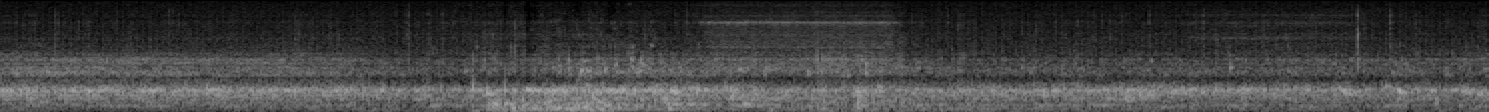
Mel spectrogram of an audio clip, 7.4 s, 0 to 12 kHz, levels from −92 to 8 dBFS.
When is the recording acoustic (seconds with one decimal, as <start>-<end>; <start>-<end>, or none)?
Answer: 0.0-7.4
